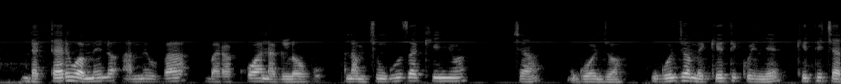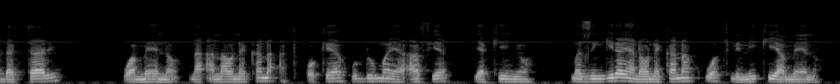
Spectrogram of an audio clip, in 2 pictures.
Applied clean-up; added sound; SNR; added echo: none; none; none; none.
